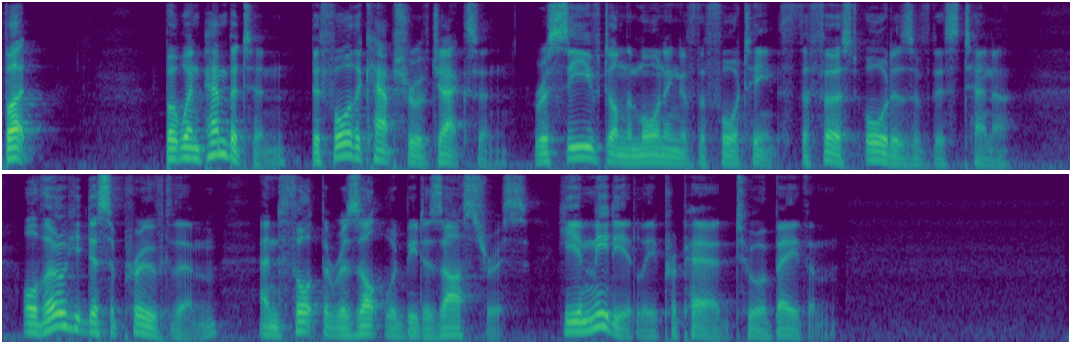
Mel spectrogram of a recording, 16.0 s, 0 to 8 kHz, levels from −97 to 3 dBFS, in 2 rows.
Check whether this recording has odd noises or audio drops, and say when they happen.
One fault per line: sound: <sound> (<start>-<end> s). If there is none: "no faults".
no faults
